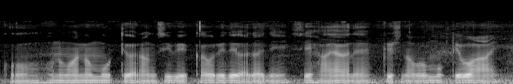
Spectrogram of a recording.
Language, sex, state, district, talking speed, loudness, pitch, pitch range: Chakma, male, Tripura, Dhalai, 200 wpm, -17 LUFS, 85 Hz, 80-90 Hz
